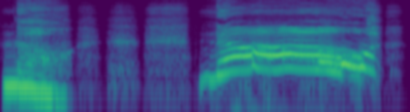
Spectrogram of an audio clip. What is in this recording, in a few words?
Operator Voice, en; Warframe; New War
